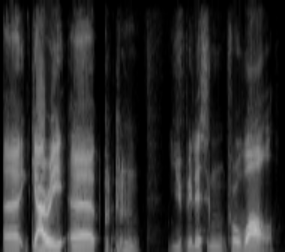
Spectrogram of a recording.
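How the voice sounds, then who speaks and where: A man's voice: mid-range voice, measured pace, pushed and bright, no echo. A man hosting a live panel stream, chatting casually and informally with guests.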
